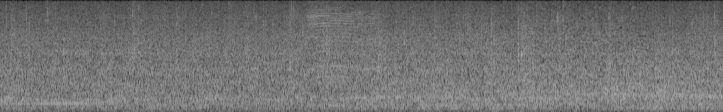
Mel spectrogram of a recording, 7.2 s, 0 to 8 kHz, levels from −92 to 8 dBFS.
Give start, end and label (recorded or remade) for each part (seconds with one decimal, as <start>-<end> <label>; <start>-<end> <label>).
0.0-5.3 recorded; 5.3-6.5 remade; 6.5-7.2 recorded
